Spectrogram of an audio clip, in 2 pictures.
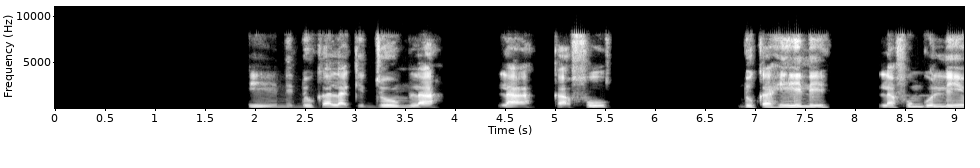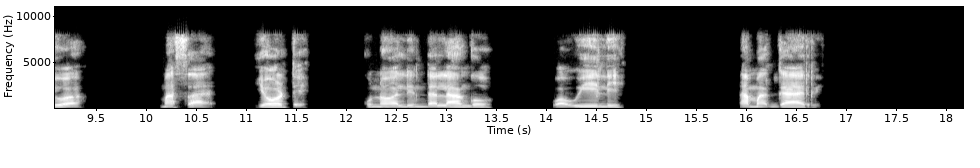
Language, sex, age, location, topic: Swahili, male, 18-24, Nairobi, finance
